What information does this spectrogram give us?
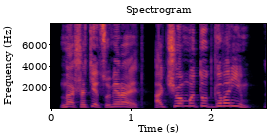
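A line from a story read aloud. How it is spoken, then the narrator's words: Yelled. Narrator (Russian): заорал Джордж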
